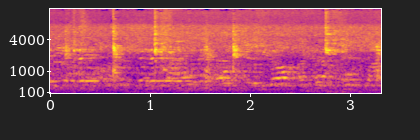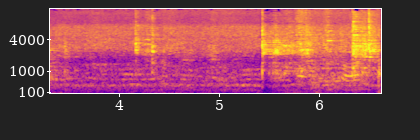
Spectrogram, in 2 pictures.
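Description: Chopsticks and metal utensils clinking against stainless steel bowls as noodles are tossed, over the sizzle of frying. The sizzle and clatter get louder and denser about five and a half seconds in.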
